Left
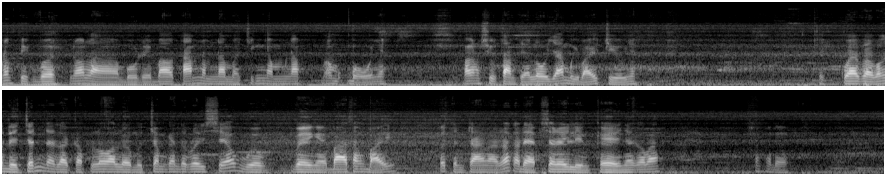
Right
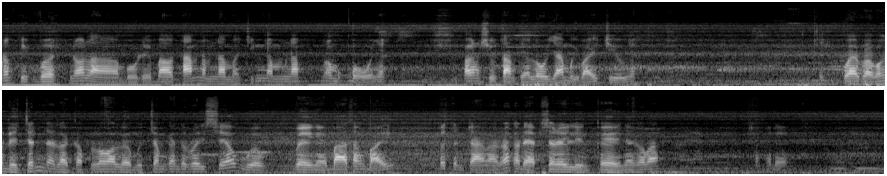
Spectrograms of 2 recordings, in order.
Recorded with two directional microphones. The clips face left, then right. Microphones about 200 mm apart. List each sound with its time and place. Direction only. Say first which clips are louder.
0.0 s speech: left 4 dB; 15° left (ahead or behind)
5.0 s speech: left 3 dB; 20° left (ahead or behind)
8.4 s speech: left 5 dB; 25° left (ahead or behind)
